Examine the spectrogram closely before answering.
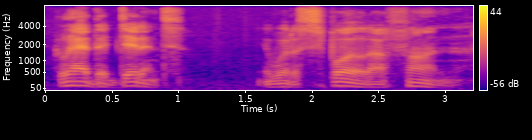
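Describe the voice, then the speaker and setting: Guy doing a gloating western outlaw, husky n bright, mean and mocking, radio play style. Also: rumbling low, lively intonation, measured pace, full character voice. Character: sly, gloating outlaw killer, menacing and mocking. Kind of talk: western radio drama acting.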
